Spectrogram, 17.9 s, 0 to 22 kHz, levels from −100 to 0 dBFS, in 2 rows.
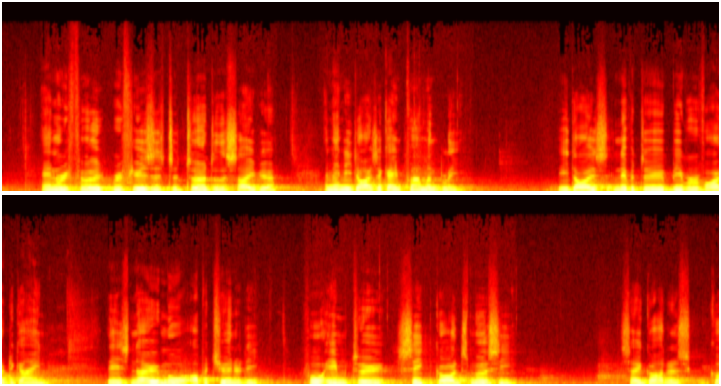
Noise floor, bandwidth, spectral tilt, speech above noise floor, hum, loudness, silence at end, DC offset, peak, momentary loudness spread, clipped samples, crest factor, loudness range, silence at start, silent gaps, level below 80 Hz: -48 dBFS; 12 kHz; -7 dB/octave; 34 dB; none; -14 LUFS; 0 s; under 0.1%; 0 dBFS; 11 LU; under 0.1%; 14 dB; 3 LU; 0.5 s; none; -50 dBFS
